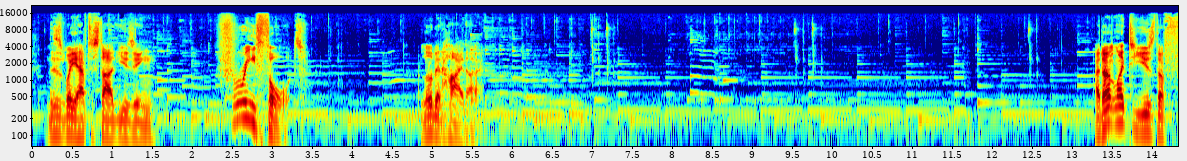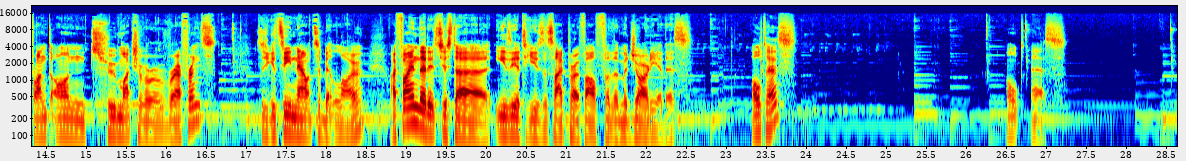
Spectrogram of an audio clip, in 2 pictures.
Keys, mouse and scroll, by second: 0.5-1.9 scroll up 2, 1.9 click, 2.4 shift+middle click, 3.1-3.4 scroll up 1, 3.4 shift+middle click, 4.5 click, 9.5 g, 11.5 click, 12.3 g, 15.5-15.8 scroll down 3, 15.8 middle click, 16.3 middle click, 16.7 KP_1, 17.2 scroll up 2, 18.5-18.9 scroll down 2, 18.9 middle click, 19.7-21.2 middle drag, 21.2 scroll down 1, 21.3-26.7 middle drag, 26.7 alt+s.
